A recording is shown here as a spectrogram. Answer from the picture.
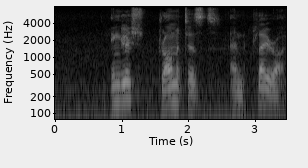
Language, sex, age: English, male, 21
